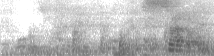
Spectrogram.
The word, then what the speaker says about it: subtle: Do you know subtle? Subtle. Let me just write this down. You don't say the B.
